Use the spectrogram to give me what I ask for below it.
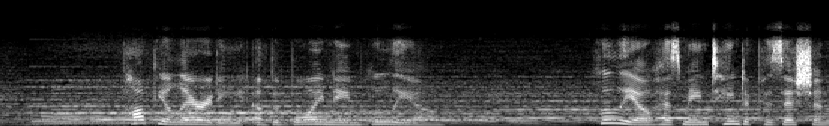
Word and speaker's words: Julio: Pronunciation, Julio.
